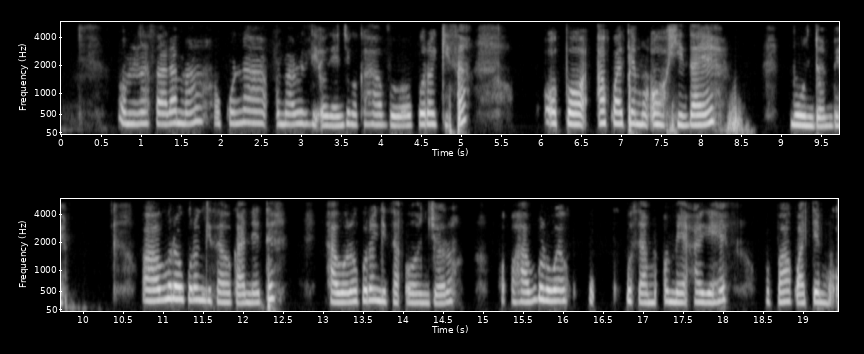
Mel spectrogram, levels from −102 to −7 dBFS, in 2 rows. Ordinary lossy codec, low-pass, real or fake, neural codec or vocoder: MP3, 48 kbps; 5.4 kHz; fake; codec, 16 kHz, 16 kbps, FreqCodec, smaller model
